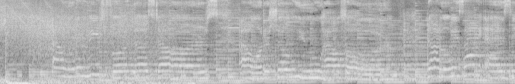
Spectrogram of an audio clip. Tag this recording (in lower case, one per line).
music
background music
